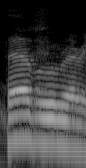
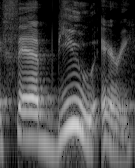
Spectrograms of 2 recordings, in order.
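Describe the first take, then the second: First: February said slowly as feb-u-i, clipped and off; learner's hesitant February; wrong stress attempt. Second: February said slowly as feb-yoo-ary, B and U joined; correct model. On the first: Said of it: "Except you don't say February". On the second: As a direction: say February with B and U run together. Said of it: "You say February". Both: Shown as a demonstration.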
